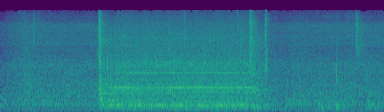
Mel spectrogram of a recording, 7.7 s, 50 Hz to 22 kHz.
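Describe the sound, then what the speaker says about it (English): A butcher shop meat grinder running briefly as ground beef is swirled into a narrow deep tray, a steady motor hum with a humming tone that starts sharply and cuts off after about three seconds, close, over background shop noise. "It's gonna take about 3 to 4 swirls each time the grinder turns on"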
